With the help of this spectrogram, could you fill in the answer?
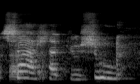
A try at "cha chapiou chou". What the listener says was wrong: Ah, cha chapiou chou. Il n'y a pas de chou. Cha chapiou chou.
